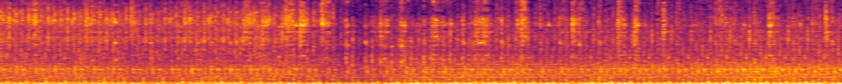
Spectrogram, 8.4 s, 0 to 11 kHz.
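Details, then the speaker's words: IH 484 diesel tractor with PLN engine, smoky cold start around 55°F; low idle with steady knock, cracking the No. 1 injector line barely changes it versus cylinders 2 and 3: weak No. 1 cylinder, valves out of adjustment. "Number 1 again. Definitely makes a change, but not as much as the other 2. So we got something wrong with the number 1 cylinder."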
